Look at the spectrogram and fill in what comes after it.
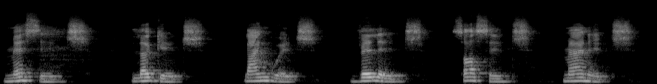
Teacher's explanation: And the second group, we talked about the ending ij. It's written A-G-E, but you pronounce it ij. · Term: ij sound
